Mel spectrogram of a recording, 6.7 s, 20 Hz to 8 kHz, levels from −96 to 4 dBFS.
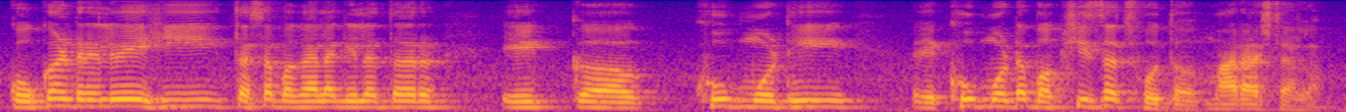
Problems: none marked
